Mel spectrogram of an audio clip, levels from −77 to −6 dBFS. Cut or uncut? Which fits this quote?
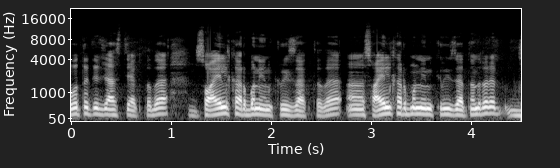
cut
